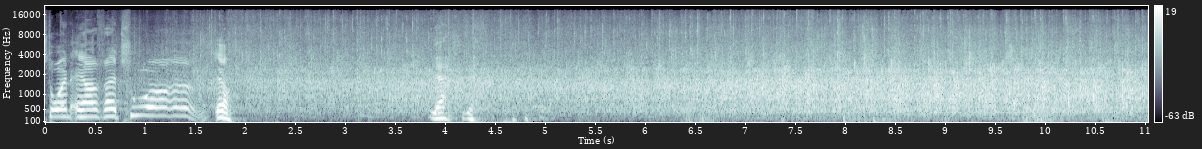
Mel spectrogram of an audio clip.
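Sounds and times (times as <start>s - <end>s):
speech: 0.0s - 2.1s, 3.8s - 4.9s
audience applause: 0.4s - 11.0s
laughter: 1.1s - 2.1s, 3.2s - 11.0s.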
